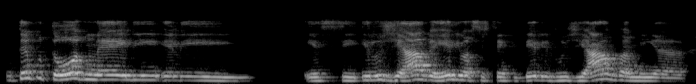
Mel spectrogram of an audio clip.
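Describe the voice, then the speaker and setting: A woman from Mato Grosso with a Mato Grosso Brazilian accent, an actress telling her story in an interview, reflective and halting, often restarting phrases. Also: fairly low pitch, reverberant. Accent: Mato Grosso Brazilian Portuguese. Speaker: actress and guest.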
